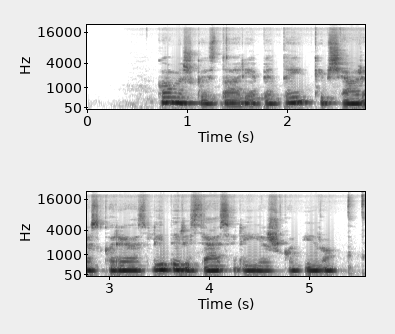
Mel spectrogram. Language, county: Lithuanian, Kaunas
